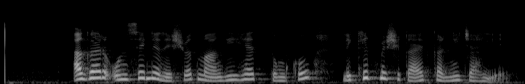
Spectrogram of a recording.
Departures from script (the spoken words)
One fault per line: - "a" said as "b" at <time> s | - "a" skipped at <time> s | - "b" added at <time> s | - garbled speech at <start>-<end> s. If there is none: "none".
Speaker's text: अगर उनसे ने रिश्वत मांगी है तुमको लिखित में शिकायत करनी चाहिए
none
